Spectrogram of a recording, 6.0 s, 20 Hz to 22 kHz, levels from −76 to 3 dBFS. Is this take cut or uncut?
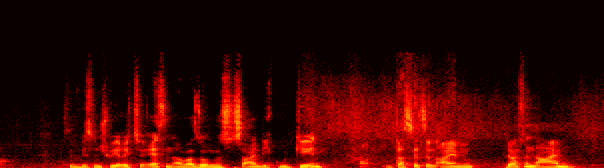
uncut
